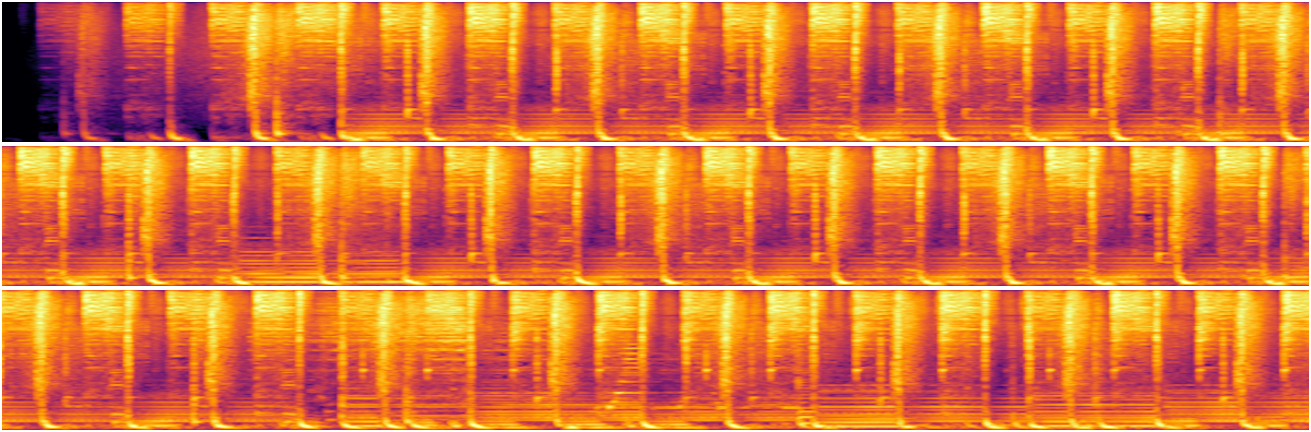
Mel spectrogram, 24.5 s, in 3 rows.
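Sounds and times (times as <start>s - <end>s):
1980s club edit at 112 BPM: 1.4s - 24.5s.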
